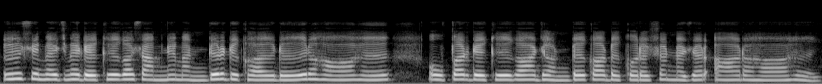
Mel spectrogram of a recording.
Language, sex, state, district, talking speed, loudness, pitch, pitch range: Hindi, female, Rajasthan, Jaipur, 140 wpm, -16 LUFS, 215 Hz, 205-230 Hz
